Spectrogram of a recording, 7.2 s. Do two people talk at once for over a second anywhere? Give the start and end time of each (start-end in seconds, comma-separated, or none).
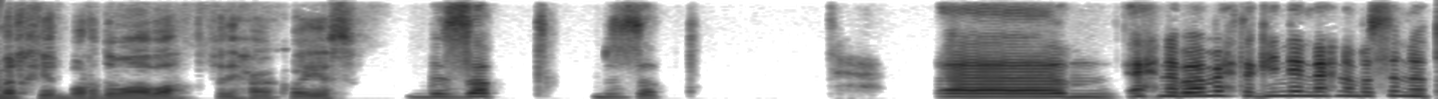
none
